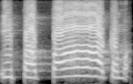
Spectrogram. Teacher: na palavra hipopótamo a sílaba mais forte é a sílaba pó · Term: sílaba tônica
